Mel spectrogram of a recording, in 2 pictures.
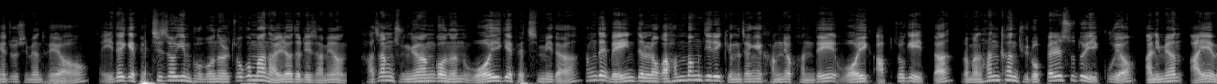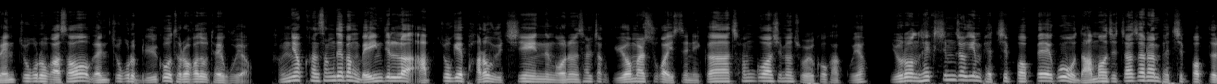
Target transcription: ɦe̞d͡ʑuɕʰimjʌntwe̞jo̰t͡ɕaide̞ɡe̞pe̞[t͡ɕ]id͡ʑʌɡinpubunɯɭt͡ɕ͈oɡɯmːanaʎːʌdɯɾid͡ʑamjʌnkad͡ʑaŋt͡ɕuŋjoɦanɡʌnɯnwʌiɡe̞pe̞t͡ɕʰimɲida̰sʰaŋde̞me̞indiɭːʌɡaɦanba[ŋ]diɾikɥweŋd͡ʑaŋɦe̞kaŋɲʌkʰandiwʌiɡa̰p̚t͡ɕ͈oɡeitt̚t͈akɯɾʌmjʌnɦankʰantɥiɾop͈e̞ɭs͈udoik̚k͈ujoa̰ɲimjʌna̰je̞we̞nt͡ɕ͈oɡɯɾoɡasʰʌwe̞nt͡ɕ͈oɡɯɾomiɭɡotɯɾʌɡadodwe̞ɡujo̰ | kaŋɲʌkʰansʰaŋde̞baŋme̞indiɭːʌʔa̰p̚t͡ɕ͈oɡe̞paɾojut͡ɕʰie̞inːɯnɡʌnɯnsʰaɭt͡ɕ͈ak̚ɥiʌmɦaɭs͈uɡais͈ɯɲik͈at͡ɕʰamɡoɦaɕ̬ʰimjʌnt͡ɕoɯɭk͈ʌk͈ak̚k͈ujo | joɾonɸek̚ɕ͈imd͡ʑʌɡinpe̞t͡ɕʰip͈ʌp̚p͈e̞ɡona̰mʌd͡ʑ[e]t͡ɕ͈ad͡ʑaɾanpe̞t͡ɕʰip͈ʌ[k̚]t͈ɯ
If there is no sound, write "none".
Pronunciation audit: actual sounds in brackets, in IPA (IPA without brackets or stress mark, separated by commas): t͡ɕʰ, ŋ, i, p̚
